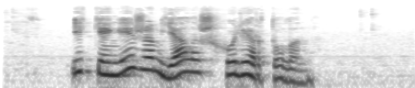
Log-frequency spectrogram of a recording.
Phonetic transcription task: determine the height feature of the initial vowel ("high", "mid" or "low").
high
